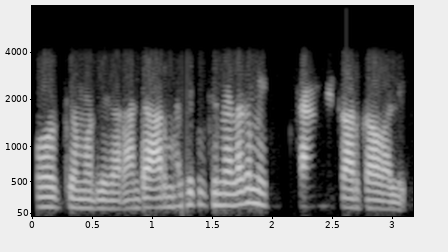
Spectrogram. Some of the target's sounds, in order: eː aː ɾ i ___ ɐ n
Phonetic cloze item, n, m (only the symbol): m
